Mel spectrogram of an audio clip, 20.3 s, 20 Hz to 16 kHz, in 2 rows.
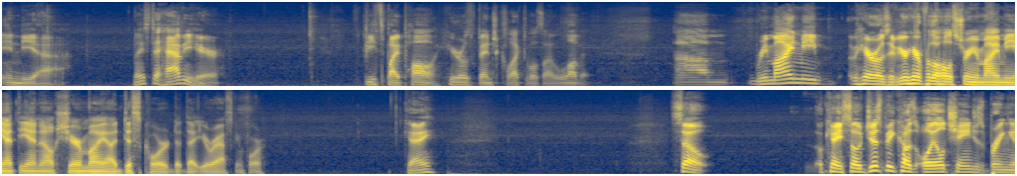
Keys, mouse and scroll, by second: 1.8 alt+right click, 2.3 ctrl+right click.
